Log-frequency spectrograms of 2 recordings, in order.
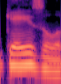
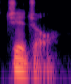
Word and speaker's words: Jigel: You mean Gazel of the Moratti family incited this. No, it's Jigel, right? Jigel, what a difficult name to pronounce.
